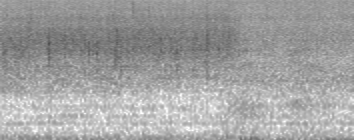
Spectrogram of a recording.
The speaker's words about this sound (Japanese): じゃあシャワーで流しますね。シャワーで流さないとおちんちんは私のよだれまみれですよ。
